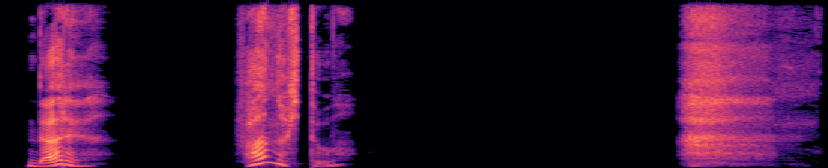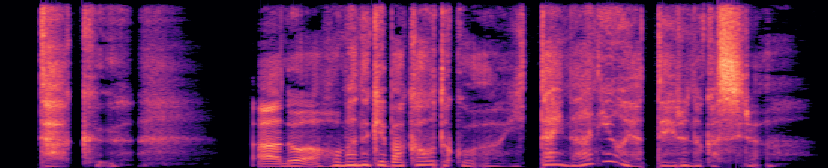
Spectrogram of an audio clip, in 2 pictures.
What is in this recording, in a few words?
woman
